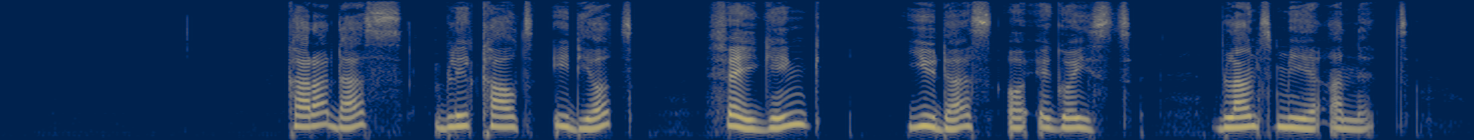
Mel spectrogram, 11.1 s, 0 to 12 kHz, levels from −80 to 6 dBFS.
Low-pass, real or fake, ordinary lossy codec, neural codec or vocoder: none; real; none; none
